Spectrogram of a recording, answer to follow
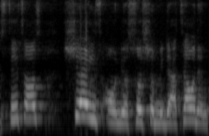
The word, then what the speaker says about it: au: These are what we categorize as our prepositions in French. Okay, so now you see this au. Now, this au is pronounced o.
